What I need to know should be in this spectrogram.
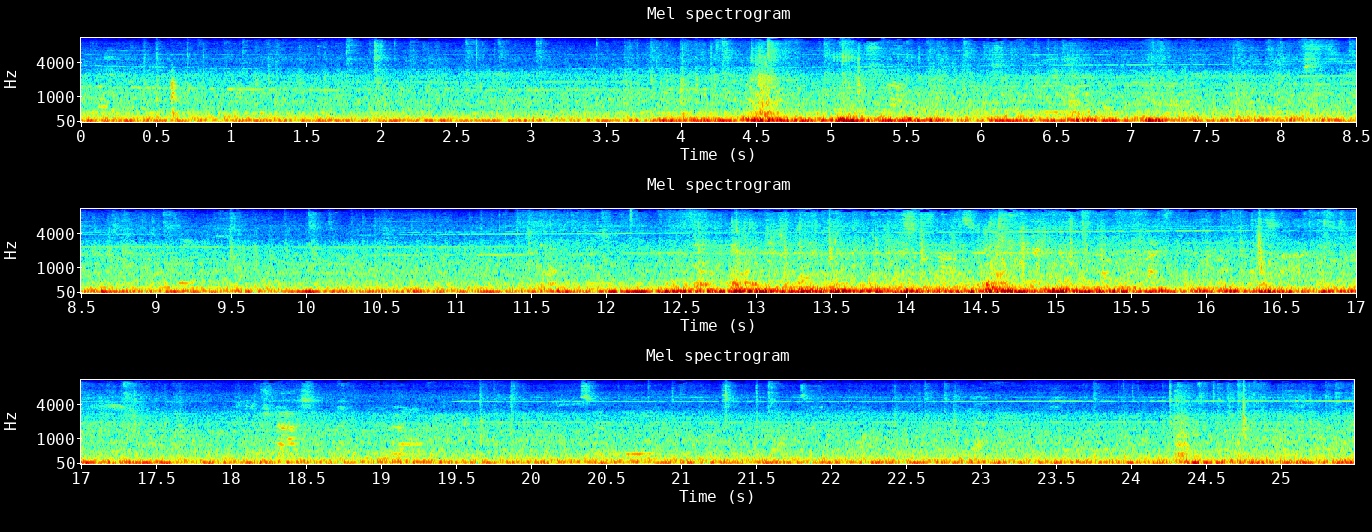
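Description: Tyres roar on the road as a bus drives along.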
